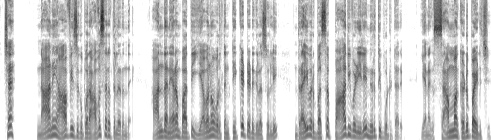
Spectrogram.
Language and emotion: Tamil, angry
